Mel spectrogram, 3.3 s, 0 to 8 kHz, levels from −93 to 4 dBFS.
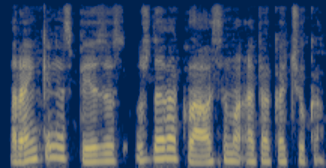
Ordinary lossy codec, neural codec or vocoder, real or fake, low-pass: Opus, 64 kbps; vocoder, 24 kHz, 100 mel bands, Vocos; fake; 7.2 kHz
